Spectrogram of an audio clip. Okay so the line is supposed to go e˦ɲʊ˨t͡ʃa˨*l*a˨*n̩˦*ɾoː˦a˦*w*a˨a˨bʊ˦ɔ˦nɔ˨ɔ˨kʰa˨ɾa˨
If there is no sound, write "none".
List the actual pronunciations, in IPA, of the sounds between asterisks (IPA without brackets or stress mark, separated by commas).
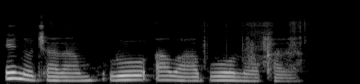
ɾ, m̩˦, w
